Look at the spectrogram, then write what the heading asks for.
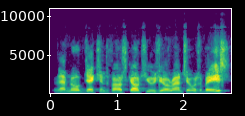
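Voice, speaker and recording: An actor playing a formal, firm army captain in an old-time radio western. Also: male voice, a little high, fast, fairly bright tone, close to an everyday voice. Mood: official, persuasive. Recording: muffled vintage radio drama recording.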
